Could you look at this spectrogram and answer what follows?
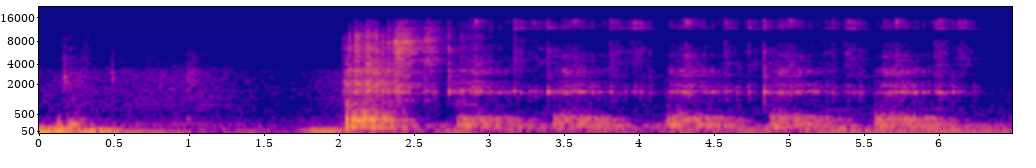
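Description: A thump at the start. Then, from about two seconds in, the Stihl 020 AVP chainsaw's recoil starter is pulled again and again, a little under two pulls a second, and the engine turns over without firing. The owner finds no spark and suspects the ignition coil.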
